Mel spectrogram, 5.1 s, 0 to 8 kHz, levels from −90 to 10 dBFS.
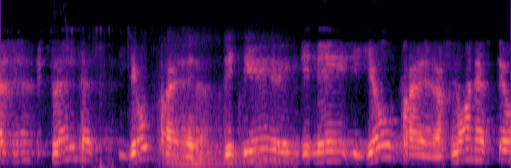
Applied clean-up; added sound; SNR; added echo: neural mask model DeepFilterNet 3.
